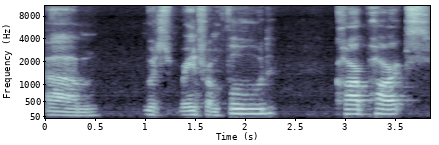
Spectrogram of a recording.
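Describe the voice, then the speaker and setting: This man talks with a Trinidadian accent. His medium pitch shows ordinary variation. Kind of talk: casual chat.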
